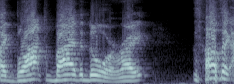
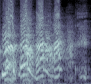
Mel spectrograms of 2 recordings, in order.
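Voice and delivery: real high-pitched burst of laughter; 12 semitones higher than usual. Real, not acted. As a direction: crack up helplessly. Laughs at the useless rep.

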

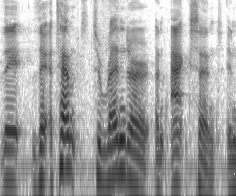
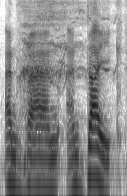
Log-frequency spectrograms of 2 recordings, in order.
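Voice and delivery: ordinary delivery

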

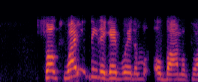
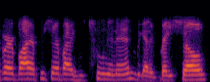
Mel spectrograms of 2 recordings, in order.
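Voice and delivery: ordinary delivery

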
